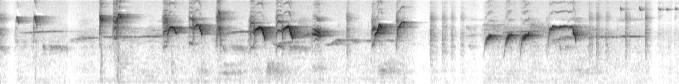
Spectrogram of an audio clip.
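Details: Varied common iora song played as a lure to make an untrained konin sing: a long thin level whistle, then rising and falling warbled notes, sharp clicks and a final drawn-out whistle.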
